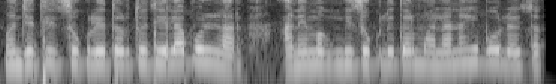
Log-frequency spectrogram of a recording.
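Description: Gentle middle aged mom pleading with her son, woman reads it, soft mellow tone. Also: fairly high pitch, little pitch movement, fast talker, lightly acted. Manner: soothing and pleading.

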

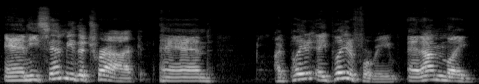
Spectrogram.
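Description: A man's voice: high-pitched, big pitch swings, unhurried, fairly bright tone. A man hosting an interview, casual and enthusiastic, affirming his guest and speaking frankly. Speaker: interview host.

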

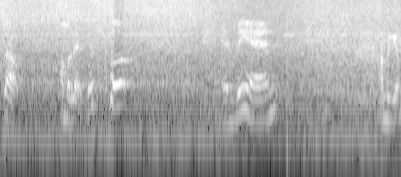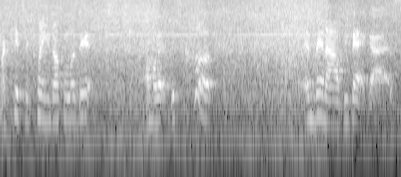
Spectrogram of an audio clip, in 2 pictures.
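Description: A woman in her thirties talks her viewers through a home cooking vlog in a relaxed, chatty way. Her voice sits at an ordinary middle pitch. The camera sits on the counter across her kitchen, and loud background noise runs under her voice. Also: a little slow, pauses often. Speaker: vlogger cooking with her daughter. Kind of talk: casual cooking vlog chat.

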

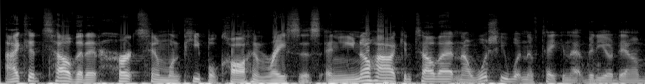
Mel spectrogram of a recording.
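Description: A man's voice: sits low, a bit bright. A middle-aged American man giving earnest, reflective casual commentary as a channel host, with frequent ums and restarts. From United States. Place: indoors at a table with knives laid out.

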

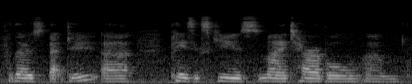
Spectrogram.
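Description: A woman's voice: rumbling low, level tone, measured pace, a little mellow, slight background noise. A young woman from Australia chatting to her camera at home, hesitant and full of ums. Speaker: vlogger. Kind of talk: casual chat to camera. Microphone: camera mic. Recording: echoey room, mic at a distance.

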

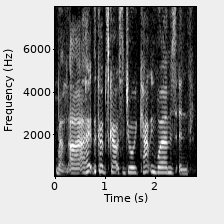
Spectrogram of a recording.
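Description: A woman's voice: on the high side, normal speed, sharp tone. A guarded, curt mother. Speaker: Pip, a mother. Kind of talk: radio drama acting.

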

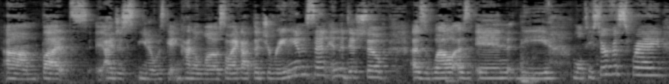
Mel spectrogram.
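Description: Young female home vlogger, casual and chatty, mid pitch, roomy sound. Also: animated, moderate pace, pushed and bright, distant mic, slight background noise. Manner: chatty, with frequent "um" and "like". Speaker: cleaning vlogger and teacher. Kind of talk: casual chat to camera. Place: kitchen table at home, indoors.

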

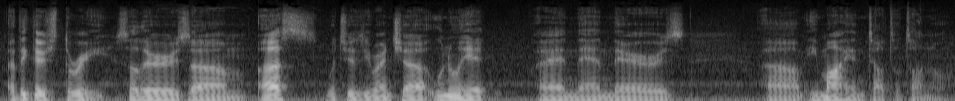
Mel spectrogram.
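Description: A man in his thirties, a podcast guest from San Diego, talking about his life in a relaxed, unhurried way with fillers, into a studio mic. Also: on the low side, slight background noise. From San Diego, California. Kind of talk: casual podcast chat. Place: small studio with red curtains. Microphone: studio mic on boom arm, headphones.

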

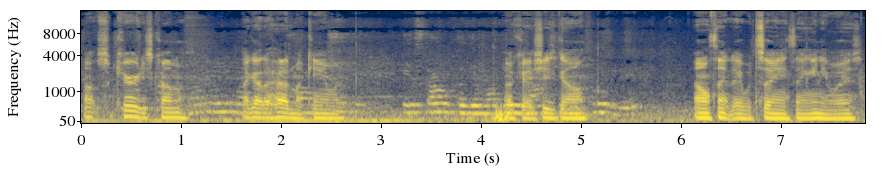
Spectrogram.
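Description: A man's voice: fairly low pitch, fairly even intonation, fairly quick, pauses often, a crowd in the background. A middle-aged man walking through an indoor shopping mall with a handheld phone, complaining bluntly as he films. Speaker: vlogger. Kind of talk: walking mall tour vlog.

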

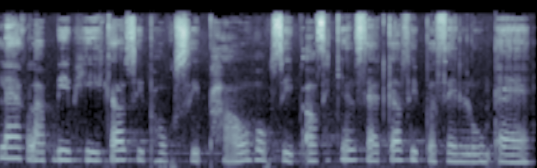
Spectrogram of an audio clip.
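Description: A woman's voice: medium pitch, steady tone, fairly quick, creaky, dark tone, slightly rough, long reverb tail. A woman on an ambulance crew reporting over a walkie-talkie in a training drill, using clipped radio call-signs and codes and reading out vital signs steadily.

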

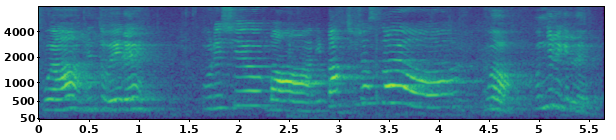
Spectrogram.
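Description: A woman's voice: high-pitched, a little fast, a bit bright. A teenage girl in a school play, acting an outspoken schoolgirl who teases her friends. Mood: teasing. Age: teens. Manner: brash, teasing. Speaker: student actor in a school play. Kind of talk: amateur stage acting. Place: school auditorium stage. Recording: hall reverb, far mic, crowd and noise.

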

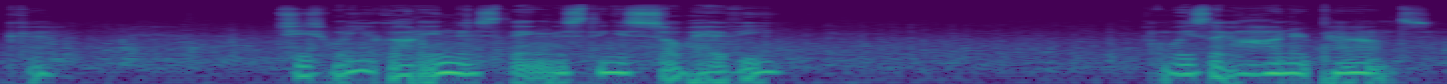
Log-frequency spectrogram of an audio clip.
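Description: A young man acting as a laid-back, caring best friend in a casual, intimate ASMR boyfriend role-play, murmuring conversationally with a gravelly voice. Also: mid-range voice, sing-song, unhurried, long pauses. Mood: playfully grumbling. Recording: clear background noise, ambient sound.

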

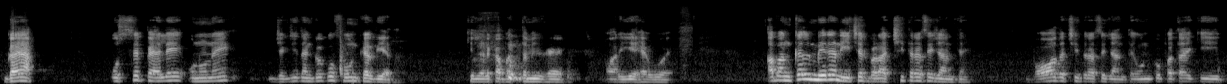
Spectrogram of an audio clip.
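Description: A man's voice: on the high side, expressive, normal speed, long pauses, fairly bright tone, slight background noise. A male violinist and composer telling anecdotes as an interview guest, repeating phrases for emphasis.

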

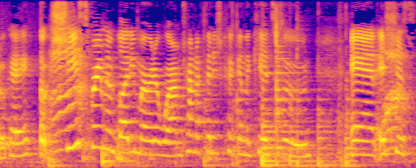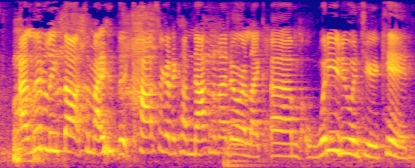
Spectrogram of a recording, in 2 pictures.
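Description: A woman, a stay-at-home mom, chatting candidly to camera in her home kitchen with lots of slang and laughter. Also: sits high. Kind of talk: casual vlog chat to camera.

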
